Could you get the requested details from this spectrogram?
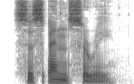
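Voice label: "suspensory", British English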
